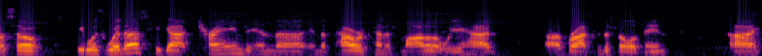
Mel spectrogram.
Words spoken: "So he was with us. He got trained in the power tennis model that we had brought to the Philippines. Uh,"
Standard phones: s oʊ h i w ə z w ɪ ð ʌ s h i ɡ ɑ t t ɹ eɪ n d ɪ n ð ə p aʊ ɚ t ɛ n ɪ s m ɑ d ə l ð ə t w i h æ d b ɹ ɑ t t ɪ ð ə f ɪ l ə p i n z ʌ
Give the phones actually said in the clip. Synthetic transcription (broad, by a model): s oʊ h i w ə z w ɪ ð ʌ s h i ɡ ɑ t t ɹ eɪ n d ɪ n ð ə p aʊ ɚ t ɛ n ɪ s m ɑ d l ð ə t w i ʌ d b ɹ ɑ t t ɪ ð ə f ɪ l ə p i n z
